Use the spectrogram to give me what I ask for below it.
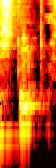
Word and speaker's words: Stout: No, I think we'll stick to Stout. That's the right way to say it. Right, okay, folks. So listen, all you folks in America and Canada and that, if you hear me saying Stout, it's spelt stout. Okay, but that's how we would say it. Okay, It's not a mistake.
